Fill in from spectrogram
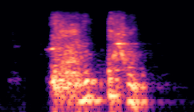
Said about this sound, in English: Hold on a second. Let me cough here.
